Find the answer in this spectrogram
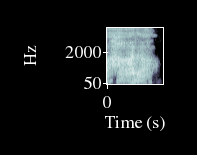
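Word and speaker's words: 腹: The R, it's Hara, but the R is pronounced like a D.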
